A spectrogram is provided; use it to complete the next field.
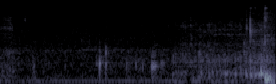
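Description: Someone takes a quiet sip of hot tea with honey, a soft slurping draw near the end, preceded by a few faint mouth clicks and swallows. No one speaks.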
